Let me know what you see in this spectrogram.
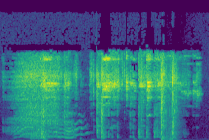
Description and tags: Door closing with bells on handle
